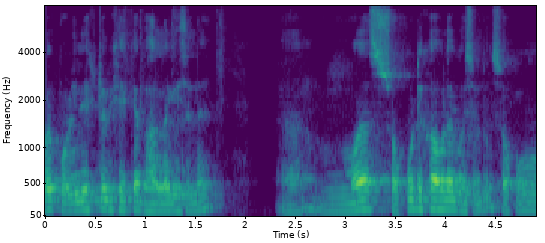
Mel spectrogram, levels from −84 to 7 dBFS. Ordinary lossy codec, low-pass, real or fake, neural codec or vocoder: none; none; real; none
